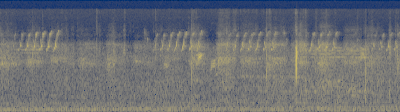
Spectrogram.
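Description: Small birds chirping in repeated quick high runs of notes over a low steady rumble, with a few light clicks and one sharp click about six seconds in.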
